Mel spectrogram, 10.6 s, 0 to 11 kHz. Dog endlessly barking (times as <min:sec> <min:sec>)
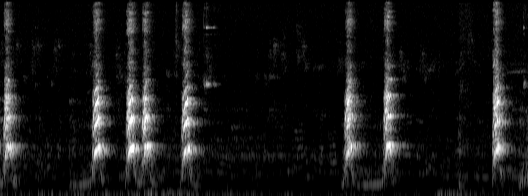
0:00.0 0:00.5, 0:01.8 0:04.1, 0:06.9 0:08.1, 0:09.8 0:10.5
